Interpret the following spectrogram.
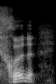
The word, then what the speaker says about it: Freud: Et lui, il me dit non, ça se prononce Fred, je suis vraiment sûr et tout. Et moi, je dis ah merde, j'ai dit Freud depuis le début.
